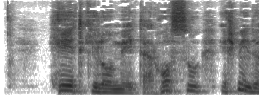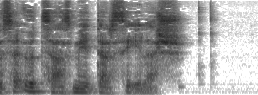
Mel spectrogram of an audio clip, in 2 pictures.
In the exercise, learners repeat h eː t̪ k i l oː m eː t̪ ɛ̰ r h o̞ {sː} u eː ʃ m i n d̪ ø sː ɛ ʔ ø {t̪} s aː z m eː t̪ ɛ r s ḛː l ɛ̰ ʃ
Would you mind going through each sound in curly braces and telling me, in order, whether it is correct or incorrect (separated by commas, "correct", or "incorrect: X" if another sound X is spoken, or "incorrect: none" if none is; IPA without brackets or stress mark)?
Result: correct, correct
